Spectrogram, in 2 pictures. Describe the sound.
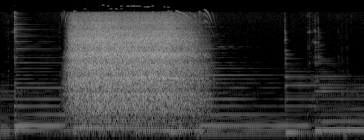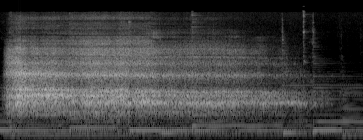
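A deep breath: a long, loud, breathy inhale followed after a pause by an even longer rushing exhale, both sounding over soft, sustained background music tones.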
